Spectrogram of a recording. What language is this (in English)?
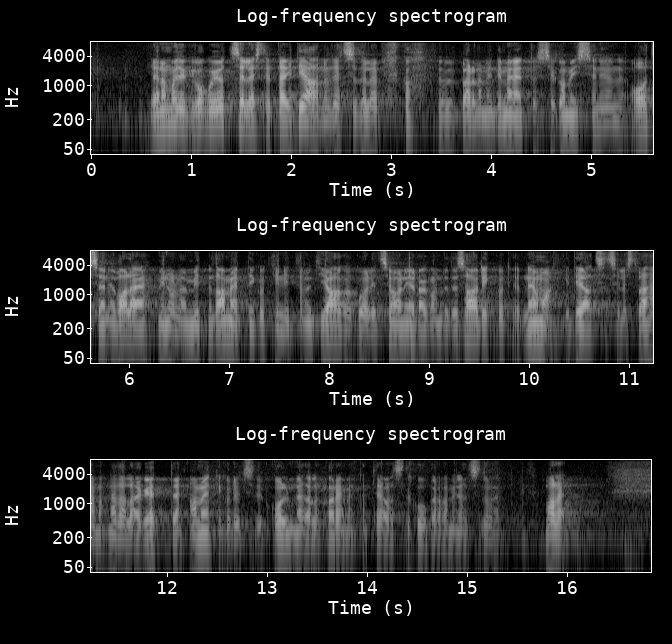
Estonian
